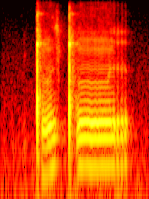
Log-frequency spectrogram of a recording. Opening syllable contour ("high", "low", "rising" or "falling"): rising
